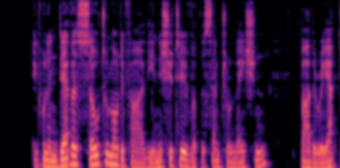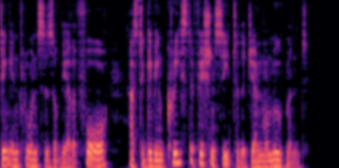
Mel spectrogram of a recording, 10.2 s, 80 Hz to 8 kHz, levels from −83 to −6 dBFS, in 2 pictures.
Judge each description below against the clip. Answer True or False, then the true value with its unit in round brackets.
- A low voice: True (110 Hz)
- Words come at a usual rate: True (170 wpm)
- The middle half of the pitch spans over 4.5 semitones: True (5.5 semitones)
